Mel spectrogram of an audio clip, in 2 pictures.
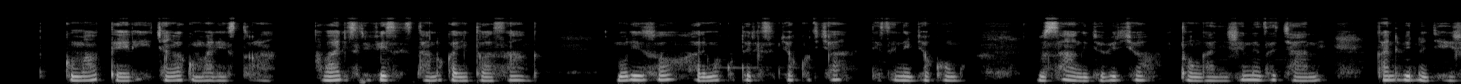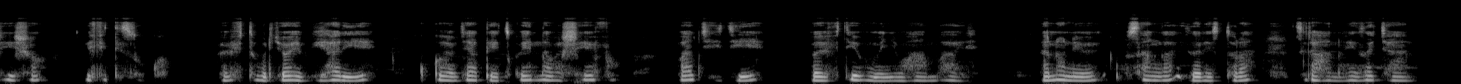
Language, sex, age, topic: Kinyarwanda, female, 18-24, finance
